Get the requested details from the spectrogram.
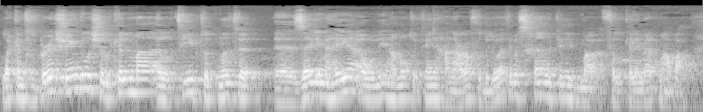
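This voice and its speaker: Egyptian male English teacher, brisk, patient, hesitant fillers, reverberant room. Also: medium pitch, lively intonation, warm tone, slight background noise. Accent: Egyptian Arabic. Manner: patient, with many "aah" fillers, models words slowly. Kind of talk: explanatory language lesson. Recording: very echoey room.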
